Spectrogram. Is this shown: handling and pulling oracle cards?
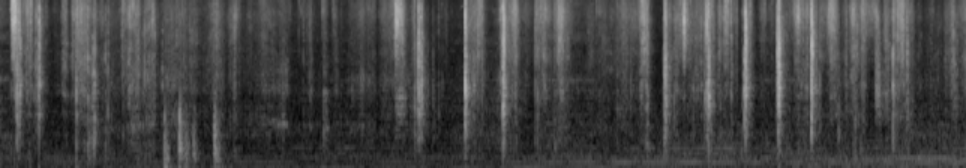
yes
